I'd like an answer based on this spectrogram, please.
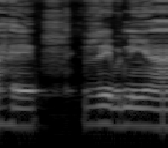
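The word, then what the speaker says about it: гривня: Ukraine की मुद्रा क्या है? रिवनिया है। ठीक है, इसे वैसे हेरविनिया कहते हैं लेकिन ऐसे एस साइलेंट हो जाता है इसलिए रिवनिया हो जाता है।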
